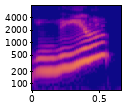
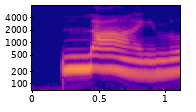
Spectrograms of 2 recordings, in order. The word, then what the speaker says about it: line: Entonces vamos a pronunciar la I como I. En lugar de li, decir lean, vamos a decir line, line.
